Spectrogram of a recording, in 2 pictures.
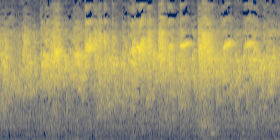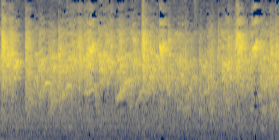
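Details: Domestic budgerigars chatter nonstop, a busy mix of rasping squawks, squeaky twitters and short whistled notes layered over one another, with a few sharper clicks punctuating the stream.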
